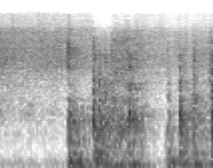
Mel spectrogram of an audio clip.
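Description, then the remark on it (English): Tomato basil sauce sizzles in a hot pan with a steady hiss while a utensil stirs through it, making several quick scraping strokes at an uneven rhythm. No one speaks. “So straight from the pan”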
